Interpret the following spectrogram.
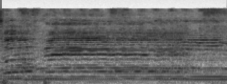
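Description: Live gospel worship singing: several voices singing together on long held notes, a woman's voice among them.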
